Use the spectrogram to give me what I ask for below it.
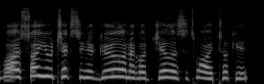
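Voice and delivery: put-on high, bright girl voice; girl character voice. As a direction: pitch way up as the phone thief girl. Same girl character continues.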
